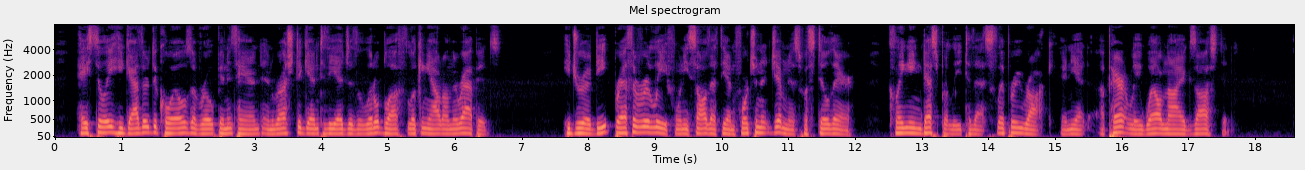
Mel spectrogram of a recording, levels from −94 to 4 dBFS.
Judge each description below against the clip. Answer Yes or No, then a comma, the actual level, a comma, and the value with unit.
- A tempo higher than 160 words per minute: Yes, average, 170 wpm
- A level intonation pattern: Yes, narrow, 2.2 semitones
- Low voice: Yes, low, 125 Hz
